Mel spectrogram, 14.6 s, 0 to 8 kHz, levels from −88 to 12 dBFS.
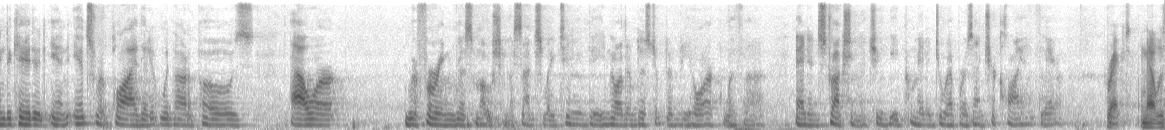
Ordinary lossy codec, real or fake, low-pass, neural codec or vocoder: Opus, 64 kbps; fake; 7.2 kHz; codec, 16 kHz, 2 kbps, FunCodec, trained on Chinese and English, 25 frames a second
